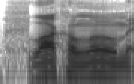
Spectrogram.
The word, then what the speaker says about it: La Colombe: La Colombe. Say that right? – Yeah. – Colombe. Awesome. Cool. La Colombe.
